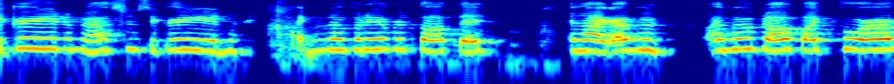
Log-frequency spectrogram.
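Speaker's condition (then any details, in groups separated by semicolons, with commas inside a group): Cerebral palsy, spastic, mild; power wheelchair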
